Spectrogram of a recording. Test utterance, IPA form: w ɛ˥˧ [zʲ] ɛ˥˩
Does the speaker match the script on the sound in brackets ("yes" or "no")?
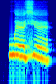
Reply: yes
